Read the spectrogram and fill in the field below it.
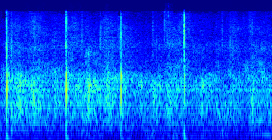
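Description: An audience claps at a corporate quiz grand finale, a brief steady patter of applause with a few sharper individual claps standing out.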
